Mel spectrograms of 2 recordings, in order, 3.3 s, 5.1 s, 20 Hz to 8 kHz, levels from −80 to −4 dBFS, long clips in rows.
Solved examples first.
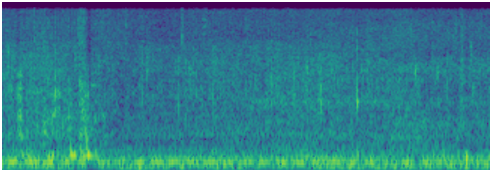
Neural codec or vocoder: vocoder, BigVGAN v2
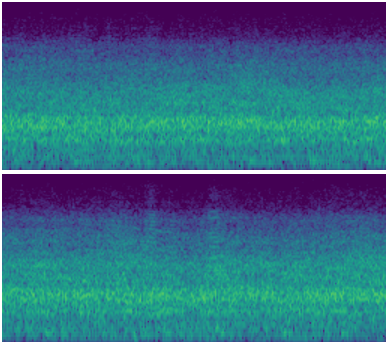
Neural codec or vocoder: none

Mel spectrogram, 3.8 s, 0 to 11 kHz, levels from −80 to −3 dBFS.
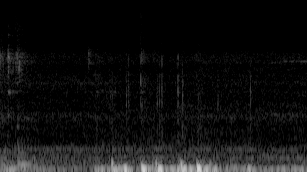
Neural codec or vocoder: none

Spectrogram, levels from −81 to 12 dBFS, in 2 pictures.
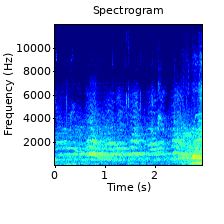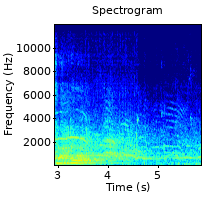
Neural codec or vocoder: vocoder, BigVGAN v2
